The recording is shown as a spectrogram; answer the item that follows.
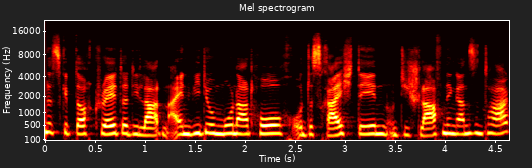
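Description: A woman with an unremarkable speaking voice, fairly high in pitch, at a fairly quick pace. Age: 30s. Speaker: video game streamer. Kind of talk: interview.

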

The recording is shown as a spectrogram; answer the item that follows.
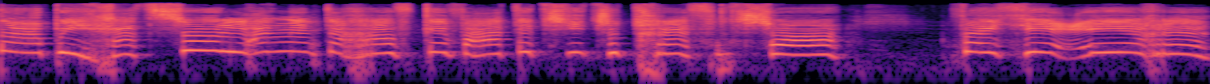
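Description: A put-on character voice pitched extremely high, shrill and squeaky. It moves at a fairly slow pace. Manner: eager, reverent.

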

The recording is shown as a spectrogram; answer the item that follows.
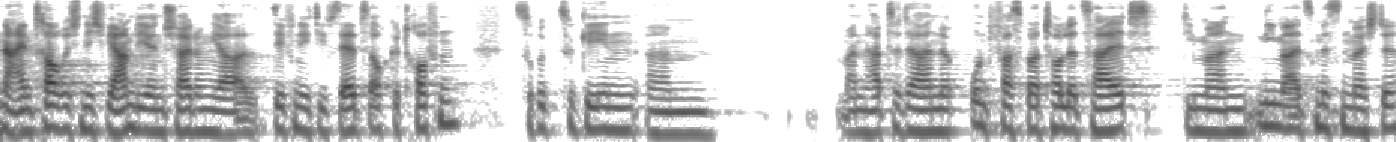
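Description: A man with an unremarkable speaking voice talks at a moderate pace and medium pitch with fairly even intonation, on a very clean recording with a silent background. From Ruhr area, Germany. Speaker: professional footballer. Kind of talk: interview. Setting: press container at a stadium.

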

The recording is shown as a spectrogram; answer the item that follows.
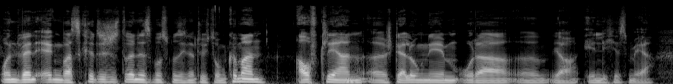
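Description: A plain, everyday voice with fairly even intonation moves at a fairly quick pace on a very clean recording with a silent background. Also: man, fairly low pitch for a man. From Hesse, Germany (Gießen). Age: 60s. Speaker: police chief. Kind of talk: interview.

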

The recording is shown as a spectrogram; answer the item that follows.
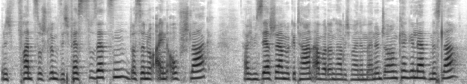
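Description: A woman talks at a very fast pace, her fairly high pitch carried on fairly even intonation. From northern Germany (North Frisia). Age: 20s. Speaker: musician. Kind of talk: casual chat. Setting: stage with audience.

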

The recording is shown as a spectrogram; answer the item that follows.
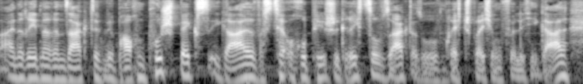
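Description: A man speaks at medium pitch and a moderate pace. Background noise is noticeable. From eastern Germany, Leipzig. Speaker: political correspondent. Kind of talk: interview conversation.

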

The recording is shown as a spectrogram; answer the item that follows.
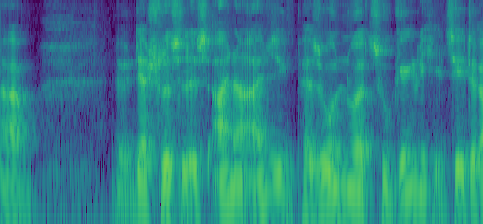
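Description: With audible room echo, the speaker goes at a fairly slow pace with ordinary pitch variation. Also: man. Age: 50s. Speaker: long-term drug addict, former night-shift hospital aide. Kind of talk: interview testimony. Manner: hesitant with fillers.

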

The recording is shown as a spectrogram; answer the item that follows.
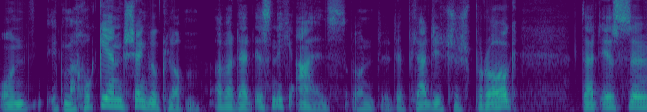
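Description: A man speaks at medium pitch and a very slow pace with lively intonation. The recording is very clean, with a silent background. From northern Germany. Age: 70s. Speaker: folk musician, band founder. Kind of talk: casual chat.

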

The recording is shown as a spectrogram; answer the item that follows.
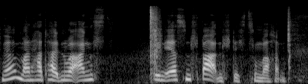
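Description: A woman talks very fast with lively intonation and a fairly high pitch. Noticeable background noise runs underneath. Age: 30s. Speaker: homeowner and mother. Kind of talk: casual chat. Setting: outdoors in a garden.

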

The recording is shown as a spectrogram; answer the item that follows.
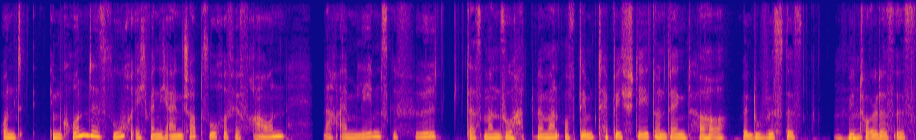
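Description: Recorded in a dry, close sound with no echo, a woman speaks at a fairly slow pace with a fairly low pitch. Her somewhat breathy voice has a dark, mellow tone and lively intonation. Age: 50s. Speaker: career coach. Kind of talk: interview.

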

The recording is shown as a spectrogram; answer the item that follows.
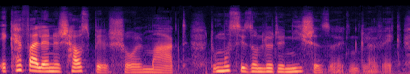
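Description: A woman's fairly low, normal speaking voice at a fairly quick pace, with lively intonation. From northern Germany, Cuxhaven. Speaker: actress and singer. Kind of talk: casual chat in Low German. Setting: studio.

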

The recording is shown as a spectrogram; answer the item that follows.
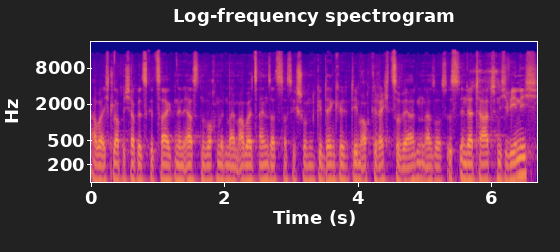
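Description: At a very fast pace and with hardly any pauses, a man speaks in a fairly low pitch with a dark, mellow, somewhat breathy tone and monotone, flat intonation. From Germany, Rhineland-Palatinate (Pirmasens). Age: 40s. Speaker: politician, federal maritime coordinator. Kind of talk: radio interview. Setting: government office.

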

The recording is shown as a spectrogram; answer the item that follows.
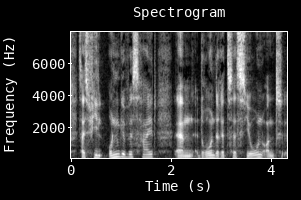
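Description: A man with an unremarkable speaking voice, ordinary pitch variation and a fairly slow pace. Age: 30s. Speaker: politician. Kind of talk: interview. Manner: frequent filler sounds.

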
